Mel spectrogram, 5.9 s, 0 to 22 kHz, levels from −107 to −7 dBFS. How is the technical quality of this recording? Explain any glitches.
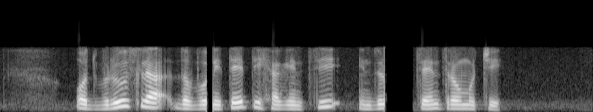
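Two dropouts chop up the speech; it's coming through a phone line, G.711, with the usual narrow band of roughly 150 Hz to 3.7 kHz.

Packet loss filled with silence hits at 2.07 to 2.14 s (70 ms) and 3.85 to 4.14 s (290 ms). Lost packets were replaced with dead air, and both gaps are whole multiples of 10 ms, which fits 10 ms packets. You hear abrupt holes with hard edges, and the second one is long enough to swallow a chunk of speech.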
